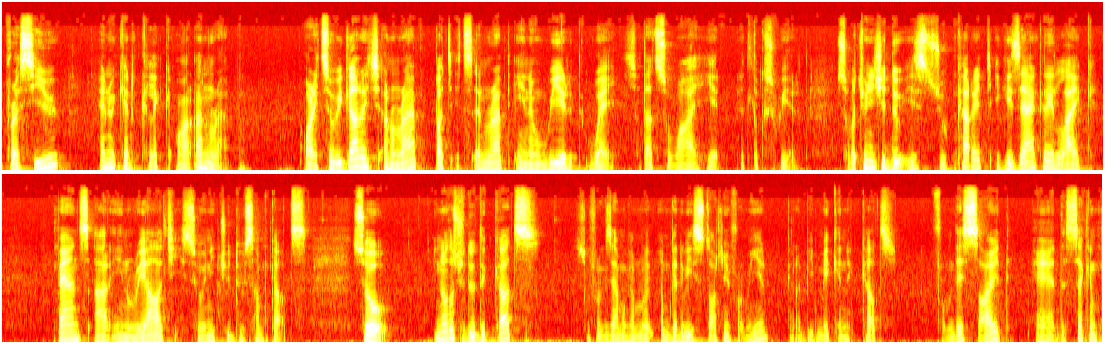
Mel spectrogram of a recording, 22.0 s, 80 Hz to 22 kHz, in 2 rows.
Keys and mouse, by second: 0.3 u, 5.4 Tab, 13.1 Tab, 15.2-19.7 shift+middle drag, 19.7-22.0 drag.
